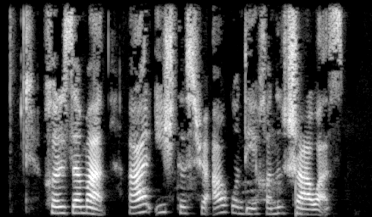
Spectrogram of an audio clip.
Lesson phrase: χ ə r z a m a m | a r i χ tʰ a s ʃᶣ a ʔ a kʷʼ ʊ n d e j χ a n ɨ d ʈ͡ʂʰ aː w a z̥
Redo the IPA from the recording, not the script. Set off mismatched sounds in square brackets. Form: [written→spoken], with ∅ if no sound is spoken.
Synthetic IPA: χ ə r z a m a [m→n] | a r i [χ→ʃ] tʰ a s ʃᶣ a ʔ a kʷʼ ʊ n d e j χ a n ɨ d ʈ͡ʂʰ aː w a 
